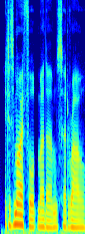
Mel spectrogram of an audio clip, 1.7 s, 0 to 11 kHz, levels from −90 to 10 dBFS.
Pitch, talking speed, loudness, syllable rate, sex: 110 Hz, 245 wpm, -18 LUFS, 5.9 syllables/s, male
